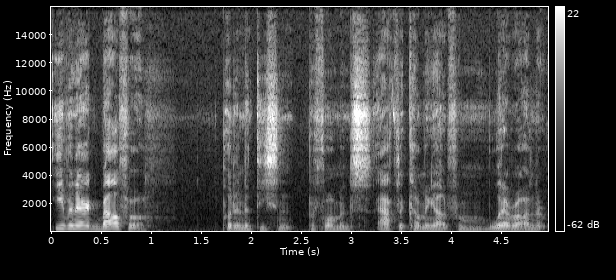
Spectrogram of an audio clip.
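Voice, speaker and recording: A man delivering a prepared television review at a steady, mid-range pitch. His reading is measured and deliberate, and he now and then trips over a word and starts it again. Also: creaky. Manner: measured, deliberate delivery with occasional slips and restarts. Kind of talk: scripted review read aloud.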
